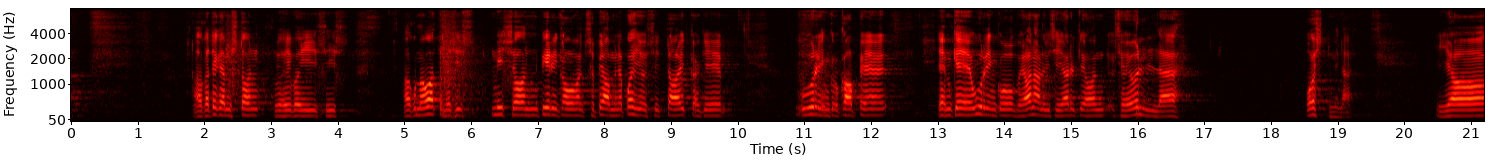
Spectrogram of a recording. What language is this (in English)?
Estonian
